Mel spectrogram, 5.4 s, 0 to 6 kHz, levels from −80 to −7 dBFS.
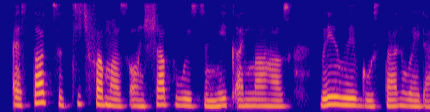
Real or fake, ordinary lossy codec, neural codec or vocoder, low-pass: fake; Opus, 24 kbps; autoencoder, 48 kHz, 32 numbers a frame, DAC-VAE, trained on Japanese speech; 5.4 kHz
